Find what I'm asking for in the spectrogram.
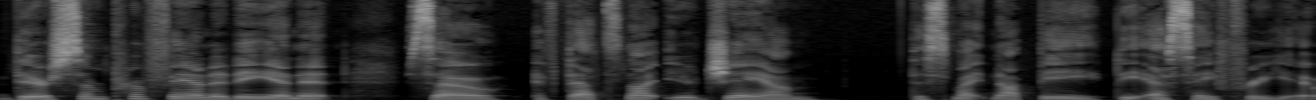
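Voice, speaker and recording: A woman speaks fairly slowly in a very deep, low voice with a dark, mellow tone and lively intonation. The sound is dry and close with no echo, and the recording is very clean with a silent background. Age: 60s. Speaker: podcast host. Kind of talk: solo monologue.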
